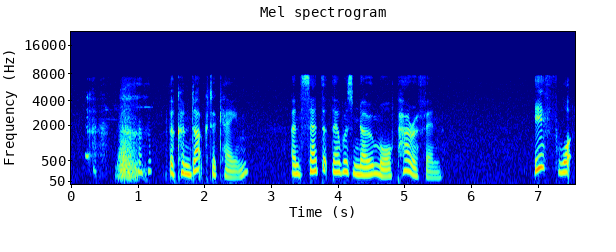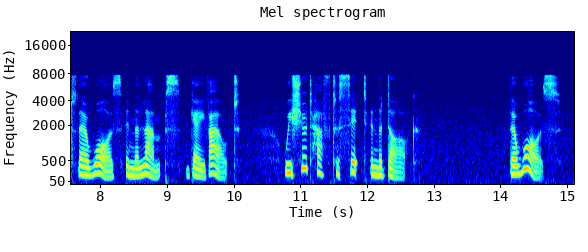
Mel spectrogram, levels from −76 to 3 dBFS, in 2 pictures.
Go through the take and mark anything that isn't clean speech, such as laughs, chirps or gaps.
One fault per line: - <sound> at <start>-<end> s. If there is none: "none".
- laugh at 0.2-1.2 s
